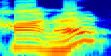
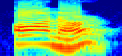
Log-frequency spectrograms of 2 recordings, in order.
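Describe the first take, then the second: First: The word starts with an audible H sound. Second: The word starts with no H sound. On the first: The speaker calls it wrong. "it's not honor, but it's very common" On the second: The speaker calls it right. "but it's honor"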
